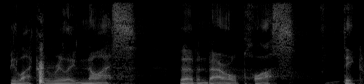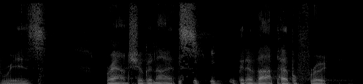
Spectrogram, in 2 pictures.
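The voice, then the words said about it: Smooth late-night radio voice. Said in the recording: “the late night radio voice that you have”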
